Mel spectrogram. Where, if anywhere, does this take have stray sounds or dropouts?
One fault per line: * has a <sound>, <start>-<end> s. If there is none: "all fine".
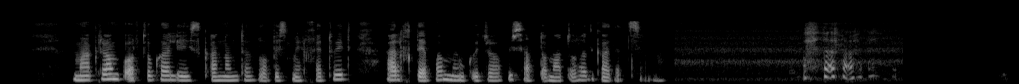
* has a laugh, 7.9-9.0 s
